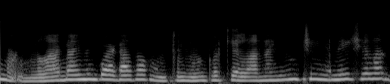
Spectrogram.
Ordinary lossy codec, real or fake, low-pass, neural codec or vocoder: none; fake; 7.2 kHz; codec, 16 kHz, 1 kbps, FreqCodec, smaller model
